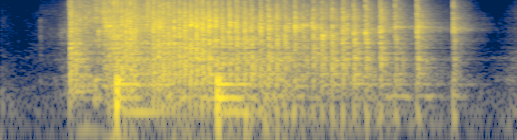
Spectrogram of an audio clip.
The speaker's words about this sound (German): Ich werde jetzt dieses Glücksrad zum ersten Mal drehen an dieser Wand.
